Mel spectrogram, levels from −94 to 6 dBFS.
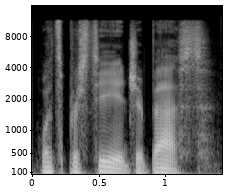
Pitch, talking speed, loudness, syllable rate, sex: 90 Hz, 170 wpm, -18 LUFS, 4.7 syllables/s, male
